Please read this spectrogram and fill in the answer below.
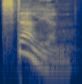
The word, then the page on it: stallion: British English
